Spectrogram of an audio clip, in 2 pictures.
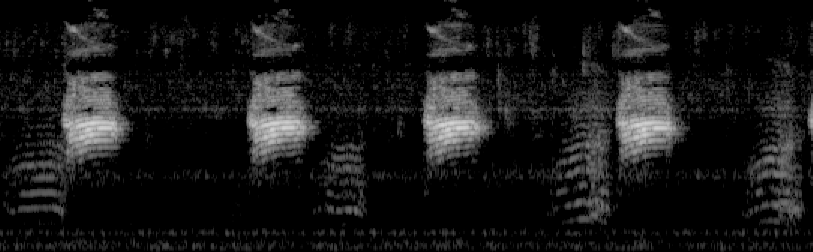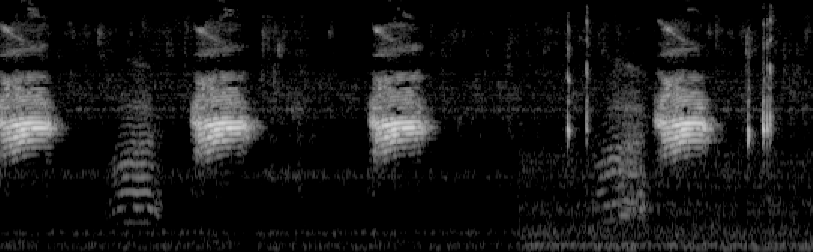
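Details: A kept pet frog croaking in a steady series, about eight bright, buzzy pulsed croaks spaced roughly every one and a half seconds, with softer rasping notes between them and a few sharp clicks near the end.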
